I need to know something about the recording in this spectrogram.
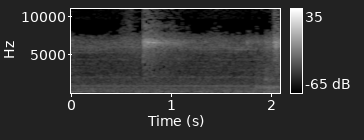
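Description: A cloth rubs across a whiteboard.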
